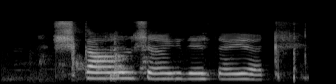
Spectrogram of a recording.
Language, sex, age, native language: Icelandic, female, 8, Icelandic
